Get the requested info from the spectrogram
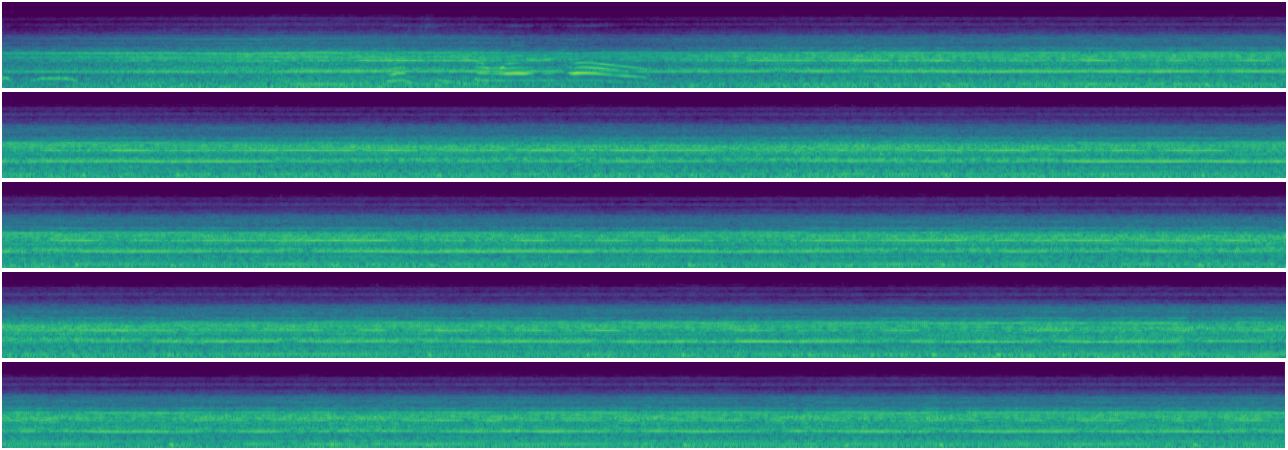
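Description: Anchor Maxx electric capstan winch running steadily under load as it hauls in anchor rope, a constant motor whine. A man laughs in the first few seconds.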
